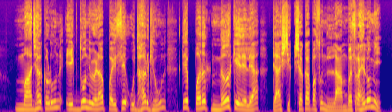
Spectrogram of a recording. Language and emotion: Marathi, disgusted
